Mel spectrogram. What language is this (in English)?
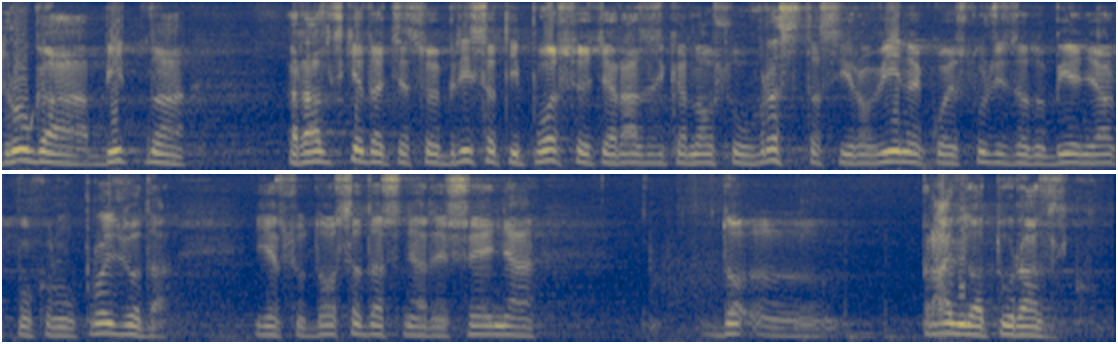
Serbian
